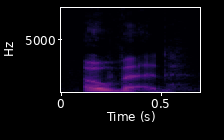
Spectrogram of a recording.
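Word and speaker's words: Obed: ruth and boaz have a kid named oved with a b pronounced with a v i don't know why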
